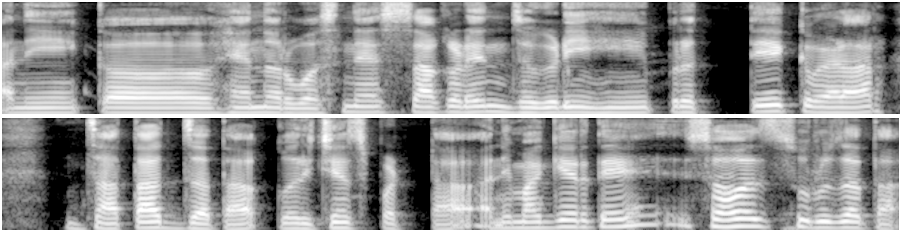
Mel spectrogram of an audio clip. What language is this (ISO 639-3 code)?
kok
